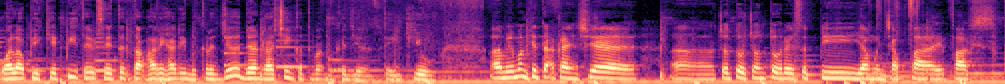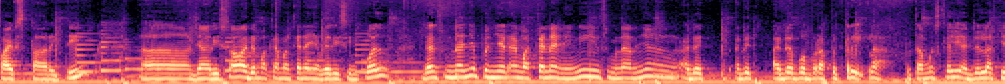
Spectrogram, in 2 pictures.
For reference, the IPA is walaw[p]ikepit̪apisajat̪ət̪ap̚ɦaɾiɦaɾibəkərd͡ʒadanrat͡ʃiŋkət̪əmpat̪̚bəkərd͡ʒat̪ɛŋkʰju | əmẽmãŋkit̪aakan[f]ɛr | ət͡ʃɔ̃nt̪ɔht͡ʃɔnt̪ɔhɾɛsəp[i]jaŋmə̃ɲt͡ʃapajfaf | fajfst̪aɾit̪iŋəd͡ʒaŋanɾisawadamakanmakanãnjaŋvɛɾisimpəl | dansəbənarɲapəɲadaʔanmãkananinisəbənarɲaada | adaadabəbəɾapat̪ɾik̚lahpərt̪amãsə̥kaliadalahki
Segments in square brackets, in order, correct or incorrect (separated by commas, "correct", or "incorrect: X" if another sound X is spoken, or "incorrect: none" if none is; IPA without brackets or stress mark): correct, incorrect: ʃ, correct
